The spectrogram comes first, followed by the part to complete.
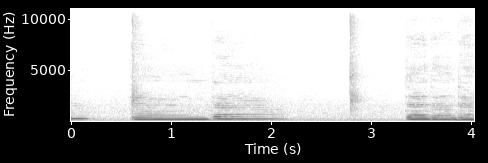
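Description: A man humming a slow wordless melody unaccompanied: two held notes stepping up, a pause, then a phrase stepping down near the end. A single sharp click, like a finger snap, falls in the pause.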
